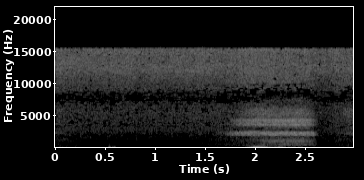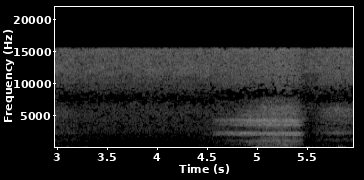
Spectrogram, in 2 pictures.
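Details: Sleeping dog snoring: two slow, rasping breaths with a faint whistling edge, about three seconds apart; ordinary snoring.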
